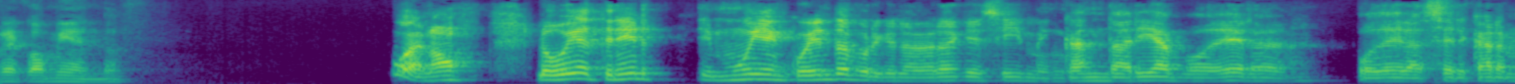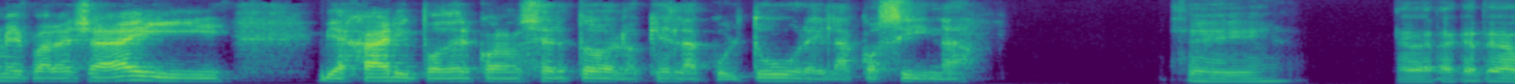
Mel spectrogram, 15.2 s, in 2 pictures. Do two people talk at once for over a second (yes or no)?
no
